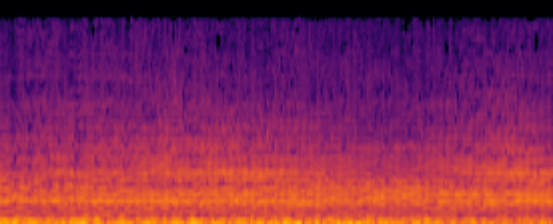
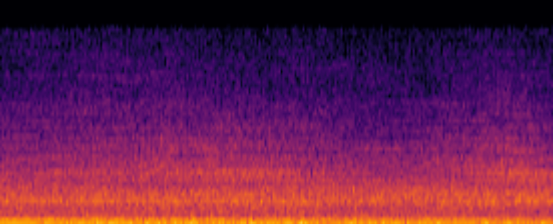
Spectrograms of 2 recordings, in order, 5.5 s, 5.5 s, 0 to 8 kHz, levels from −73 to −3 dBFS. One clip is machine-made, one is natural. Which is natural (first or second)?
second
